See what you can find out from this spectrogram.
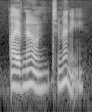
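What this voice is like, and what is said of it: Mystical guru character voice. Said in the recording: “I'm trying to do my best guru voice.”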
